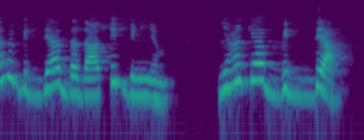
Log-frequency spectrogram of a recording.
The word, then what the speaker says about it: विद्या: तो यह जो चीजें हैं, कह रहा है कि सार्थक इकाइयों में बांटे, ना कि विदया, विदया ददाति विनयम नहीं कहना है मुझे, यह मुझे कहना है विद्या।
